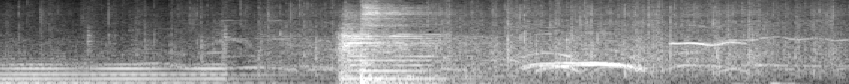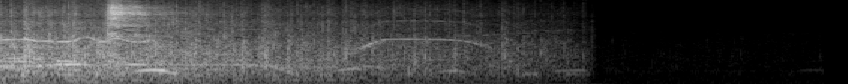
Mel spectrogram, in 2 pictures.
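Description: The final held chord of a live free-jazz band (two electric guitars, electric bass, saxophone, drums) rings out and stops about a second in, a last sharp drum and cymbal hit follows, then the audience applauds and cheers, and the recording fades out to silence near the end.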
